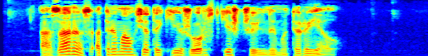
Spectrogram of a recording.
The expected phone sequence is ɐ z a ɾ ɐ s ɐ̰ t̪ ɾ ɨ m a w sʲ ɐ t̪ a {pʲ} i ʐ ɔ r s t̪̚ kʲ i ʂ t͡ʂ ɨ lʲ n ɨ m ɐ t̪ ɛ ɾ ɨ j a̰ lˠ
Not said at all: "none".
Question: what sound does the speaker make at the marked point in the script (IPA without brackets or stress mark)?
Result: kʲ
